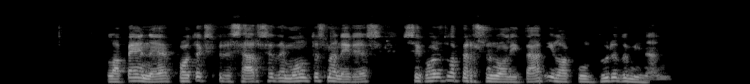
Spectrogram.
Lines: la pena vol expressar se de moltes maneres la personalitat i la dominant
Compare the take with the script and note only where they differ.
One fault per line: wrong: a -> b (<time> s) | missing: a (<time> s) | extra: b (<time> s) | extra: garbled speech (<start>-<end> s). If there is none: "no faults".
wrong: vol -> pot (1.8 s)
extra: segons (4.1 s)
extra: cultura (5.8 s)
